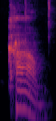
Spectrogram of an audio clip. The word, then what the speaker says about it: come: Come. Come. Come. Come, ¿vale? Come. O sea, sigue siendo A, pero es más O que A.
